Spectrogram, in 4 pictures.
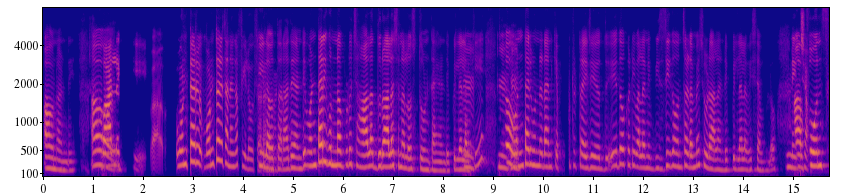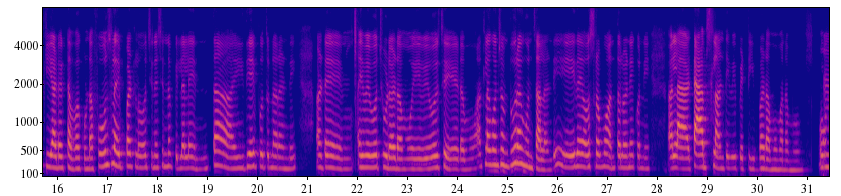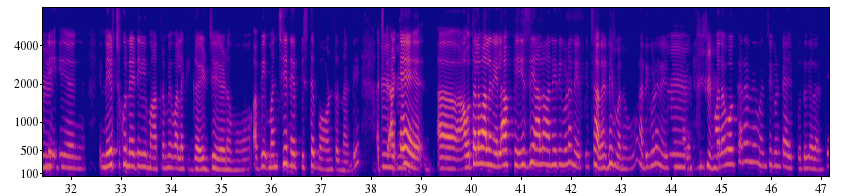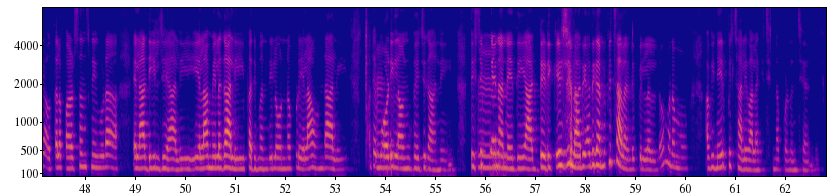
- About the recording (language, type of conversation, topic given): Telugu, podcast, పిల్లలతో సృజనాత్మక ఆటల ఆలోచనలు ఏవైనా చెప్పగలరా?
- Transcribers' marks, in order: in English: "సో"; in English: "ట్రై"; in English: "బిజీగా"; lip smack; in English: "ట్యాబ్స్"; in English: "ఓన్లీ"; in English: "గైడ్"; other background noise; in English: "ఫేస్"; laughing while speaking: "నేర్పిచ్చాలండి మనము. అది గూడా నేర్పియ్యాలి. మనమొక్కరమే మంచిగుంటే అయిపోదు గదండీ"; chuckle; in English: "పర్సన్స్‌ని"; in English: "డీల్"; tapping; in English: "బాడీ లాంగ్వేజ్"; in English: "డిసిప్లేన్"; laughing while speaking: "డెడికేషన్ అది అది గనిపిచ్చాలండి పిల్లల్లో"; in English: "డెడికేషన్"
